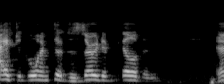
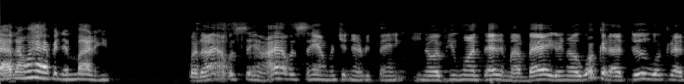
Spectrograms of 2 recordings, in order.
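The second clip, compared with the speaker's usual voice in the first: ordinary talk, nothing marked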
